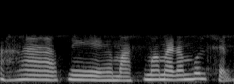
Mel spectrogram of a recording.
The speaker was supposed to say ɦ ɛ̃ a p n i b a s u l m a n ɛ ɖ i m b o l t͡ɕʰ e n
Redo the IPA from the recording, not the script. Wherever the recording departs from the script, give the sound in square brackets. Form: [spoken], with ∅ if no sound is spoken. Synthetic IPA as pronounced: ɦ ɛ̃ a p n i [m] a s u [∅] m a [m] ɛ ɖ [a] m b o l t͡ɕʰ e n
